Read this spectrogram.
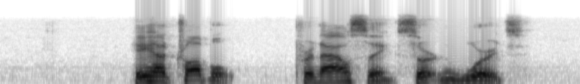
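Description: A man reads aloud calmly, close to a microphone.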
